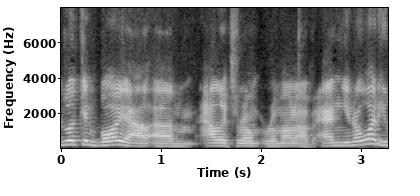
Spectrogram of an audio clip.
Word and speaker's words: Romanov: fans in that arena romano i'm trying to say romanov every time because that's how his name is pronounced so at least he's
